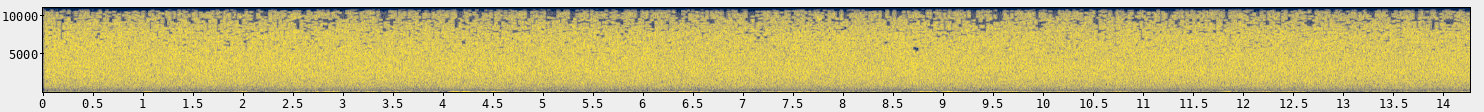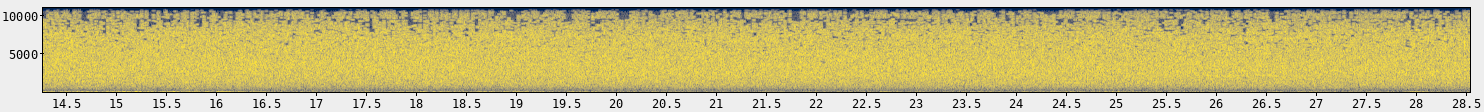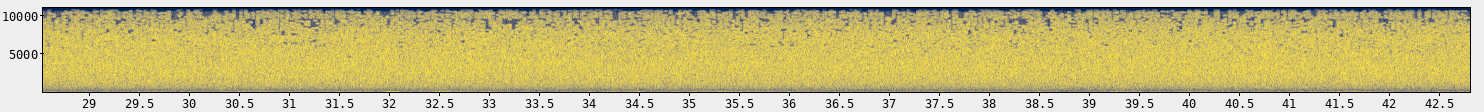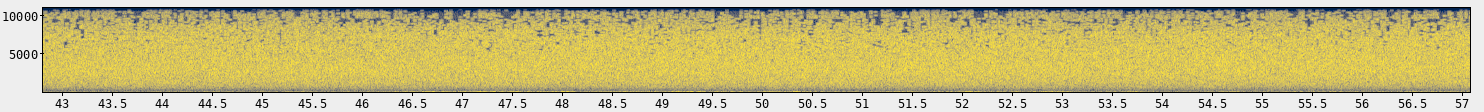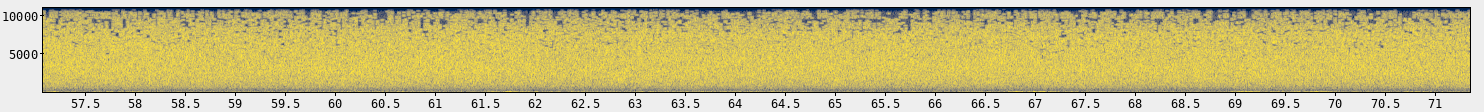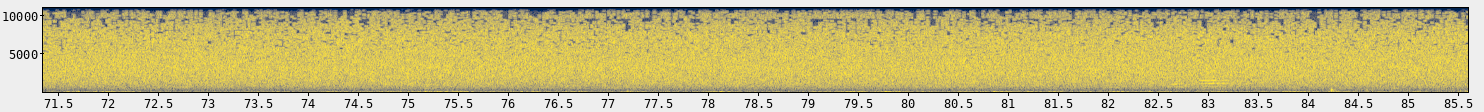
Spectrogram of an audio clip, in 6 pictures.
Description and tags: forest with river in background
Chestnut forest in the Montseny's mountain Catalunya near santa fe with a small creek in background.
steam, birds, trees, birdsong, forest, river, nature, brownforest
